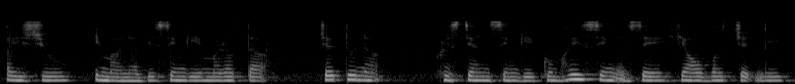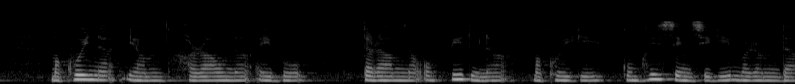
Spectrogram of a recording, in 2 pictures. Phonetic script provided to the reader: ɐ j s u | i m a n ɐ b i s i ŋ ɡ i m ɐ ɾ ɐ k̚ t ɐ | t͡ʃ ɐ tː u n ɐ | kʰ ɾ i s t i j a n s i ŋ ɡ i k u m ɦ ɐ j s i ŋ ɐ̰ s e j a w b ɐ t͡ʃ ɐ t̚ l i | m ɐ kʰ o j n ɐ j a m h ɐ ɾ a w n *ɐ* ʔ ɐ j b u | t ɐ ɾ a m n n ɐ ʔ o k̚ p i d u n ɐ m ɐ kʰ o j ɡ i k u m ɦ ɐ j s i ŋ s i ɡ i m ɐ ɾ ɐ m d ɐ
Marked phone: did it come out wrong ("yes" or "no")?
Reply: no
